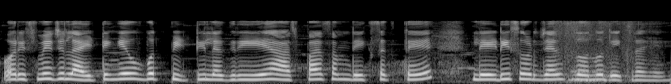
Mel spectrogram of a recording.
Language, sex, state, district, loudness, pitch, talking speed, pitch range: Hindi, female, Rajasthan, Jaipur, -16 LUFS, 230 Hz, 215 wpm, 220-245 Hz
